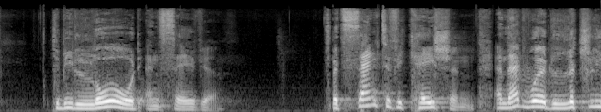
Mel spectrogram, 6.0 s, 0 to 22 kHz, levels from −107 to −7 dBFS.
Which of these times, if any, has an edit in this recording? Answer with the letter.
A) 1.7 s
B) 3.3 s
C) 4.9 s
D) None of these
B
